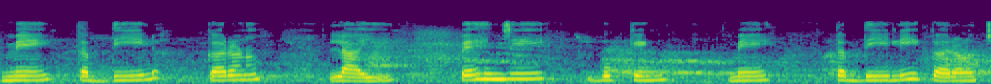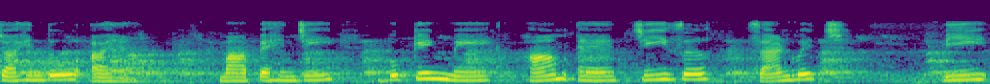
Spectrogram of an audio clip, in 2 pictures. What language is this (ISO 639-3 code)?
snd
